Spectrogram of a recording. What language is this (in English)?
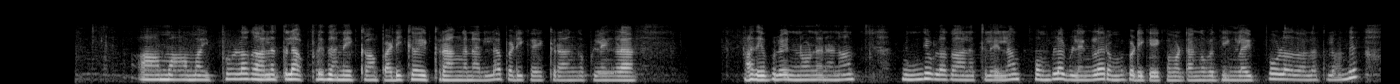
Tamil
